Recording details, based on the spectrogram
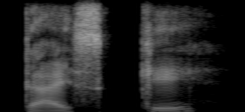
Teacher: So I pronounce it ski. It uses not silent letters, but it uses whispered letters. So the U is in there even when I say it. Daisuke. So that little pause kind of sound is the whispered U in daisuke.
